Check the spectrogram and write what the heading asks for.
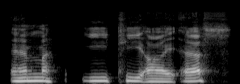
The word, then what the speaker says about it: Métis: It's Metis, and it's the life and times of Charles de Langlade.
